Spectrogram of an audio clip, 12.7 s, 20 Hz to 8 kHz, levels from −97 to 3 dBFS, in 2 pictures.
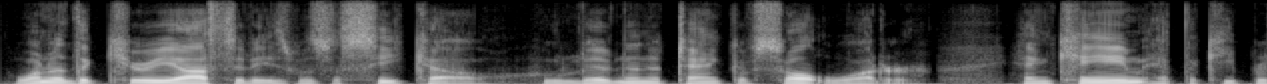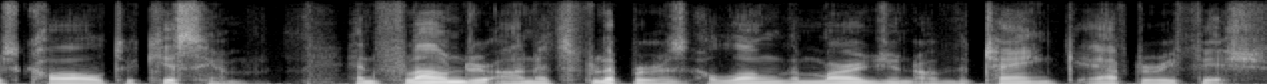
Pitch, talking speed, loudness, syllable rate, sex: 105 Hz, 185 wpm, -19 LUFS, 4.5 syllables/s, male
